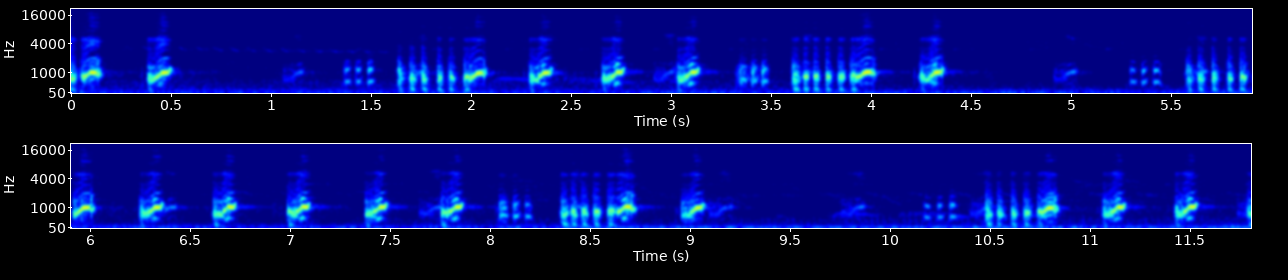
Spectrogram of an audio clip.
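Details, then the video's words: Male white-breasted waterhen, fast lure call for training birds or speaker trapping: rapid rising nasal notes, nearly three a second, broken by bursts of harsh, grating chatter, then more quick rising notes. "Tiếng chim quốc trống mồi tốc độ"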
